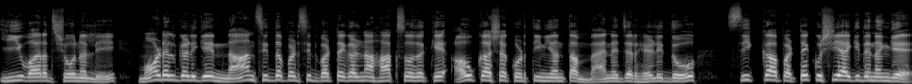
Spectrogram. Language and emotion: Kannada, happy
